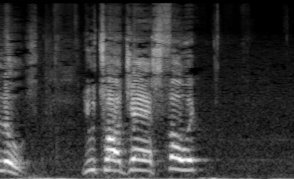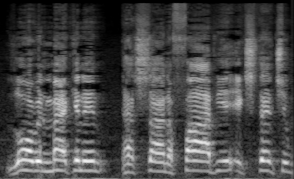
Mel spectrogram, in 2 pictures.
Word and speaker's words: Markkanen: I know the Golden State Warriors, this is hurting them because they really wanted the services of Laurie Markkanen.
